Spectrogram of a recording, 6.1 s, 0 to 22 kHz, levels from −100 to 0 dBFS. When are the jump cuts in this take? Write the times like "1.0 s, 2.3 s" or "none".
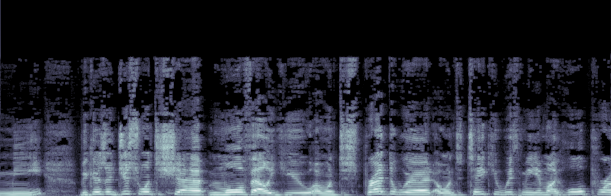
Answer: none

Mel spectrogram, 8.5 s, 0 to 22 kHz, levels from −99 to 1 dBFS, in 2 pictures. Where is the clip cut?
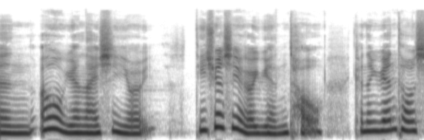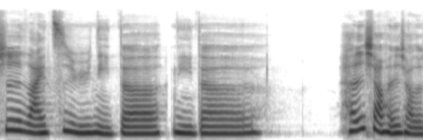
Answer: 3.4 s, 5.9 s

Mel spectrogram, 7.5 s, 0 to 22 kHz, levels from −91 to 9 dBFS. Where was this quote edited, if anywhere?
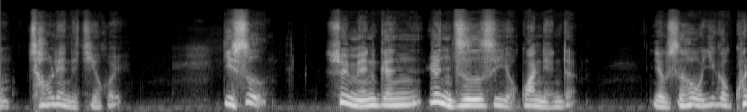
none

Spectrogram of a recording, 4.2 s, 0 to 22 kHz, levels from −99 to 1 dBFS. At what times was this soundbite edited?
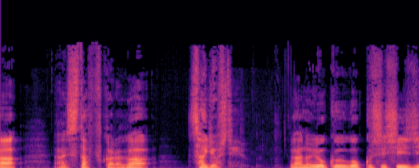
2.7 s

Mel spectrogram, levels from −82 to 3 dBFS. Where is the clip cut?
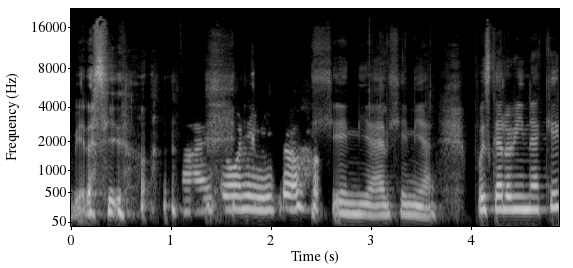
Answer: none

